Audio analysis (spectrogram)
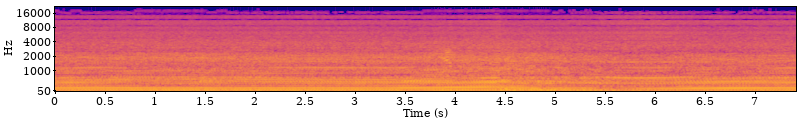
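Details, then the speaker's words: Porsche Boxster 986 with eBay aftermarket exhaust, just after dB killer motorcycle inserts were fitted to cut drone; recorded from a short distance, steady idle then a smooth rev of about four seconds, raspy tone with no heavy drone; normal exhaust note. "that sounds different. It's got more of like a raspiness to it, which is good, I think."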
